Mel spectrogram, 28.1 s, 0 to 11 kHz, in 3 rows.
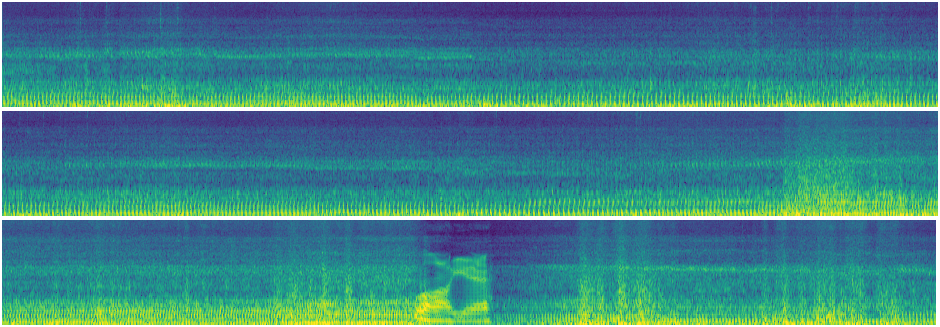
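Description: Royal Enfield Guerrilla 450 single-cylinder engine running under way on a rough lane, heard with road and riding noise. The sound grows louder about two-thirds of the way through. Near the end the revs drop sharply and then pick up again.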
